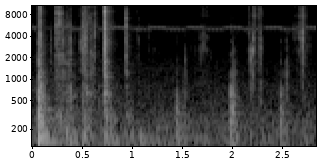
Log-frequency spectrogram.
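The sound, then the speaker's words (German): A department store door is locked, giving a few sharp metallic clicks and rattles at uneven intervals, fairly faint, over a steady thin high whine. “Gerade schließt dieser Gernegroß die Kaufhaustür zu.”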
